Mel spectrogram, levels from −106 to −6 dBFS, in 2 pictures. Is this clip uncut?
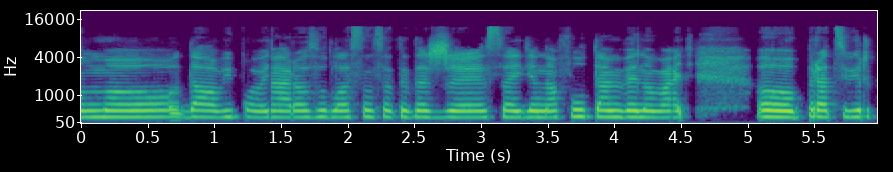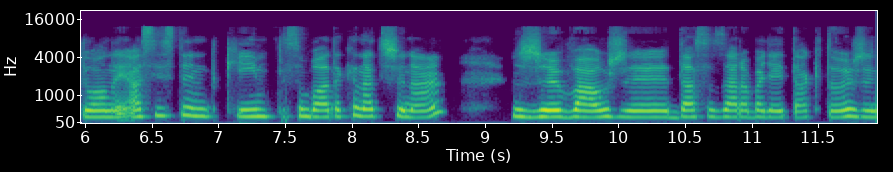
no; 2 cuts; at 1.5 s, 7.5 s

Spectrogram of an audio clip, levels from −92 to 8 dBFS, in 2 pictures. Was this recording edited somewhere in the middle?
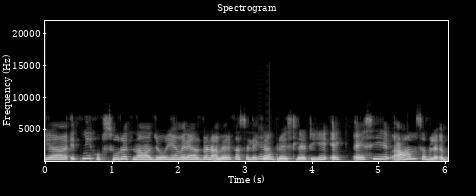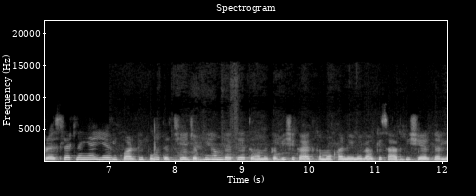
yes; 3 cuts; at 3.3 s, 7.0 s, 10.9 s

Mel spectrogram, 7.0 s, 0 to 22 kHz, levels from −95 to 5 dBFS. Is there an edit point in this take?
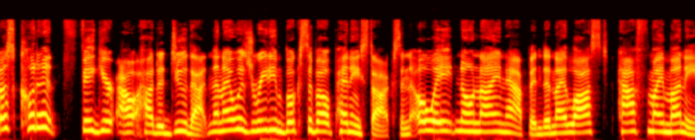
yes; 1 cut; at 6.1 s

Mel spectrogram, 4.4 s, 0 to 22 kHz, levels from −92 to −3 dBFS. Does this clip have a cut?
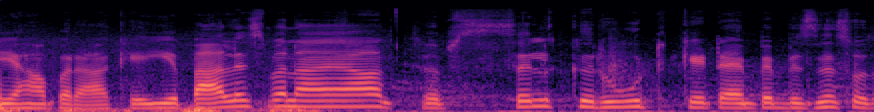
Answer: yes; 1 cut; at 2.0 s

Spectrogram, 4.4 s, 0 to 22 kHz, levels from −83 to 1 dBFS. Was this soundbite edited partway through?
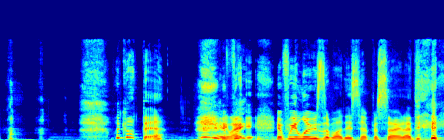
yes; 1 cut; at 1.8 s

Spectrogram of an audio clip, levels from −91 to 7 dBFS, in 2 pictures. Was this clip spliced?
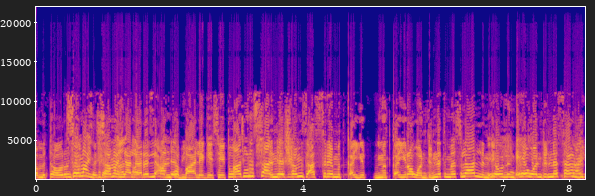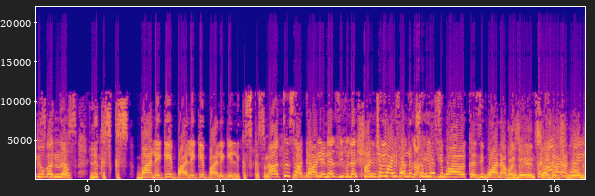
no; 0 cuts

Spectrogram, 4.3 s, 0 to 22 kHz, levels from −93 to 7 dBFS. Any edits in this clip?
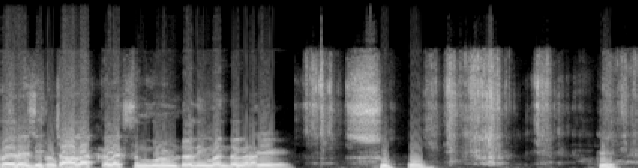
yes; 1 cut; at 2.0 s

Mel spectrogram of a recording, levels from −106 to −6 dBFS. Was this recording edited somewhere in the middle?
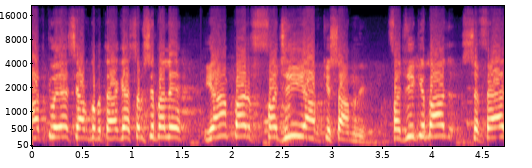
yes; 2 cuts; at 1.6 s, 3.4 s

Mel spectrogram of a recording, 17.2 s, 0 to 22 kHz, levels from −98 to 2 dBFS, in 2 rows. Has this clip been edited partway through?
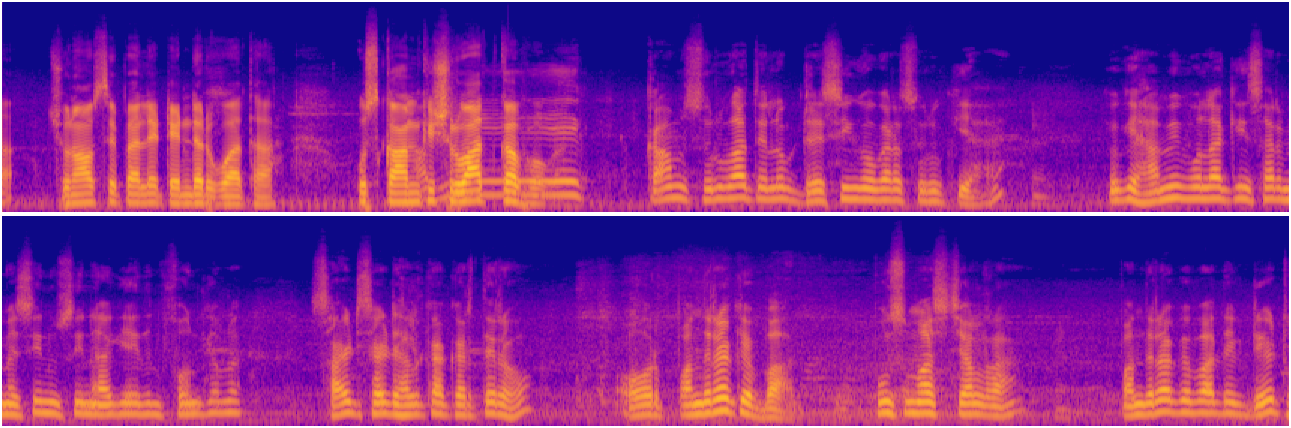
no; 0 cuts

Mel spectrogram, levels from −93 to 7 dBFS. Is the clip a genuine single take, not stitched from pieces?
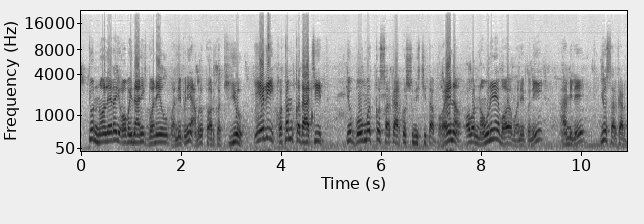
no; 1 cut; at 3.4 s

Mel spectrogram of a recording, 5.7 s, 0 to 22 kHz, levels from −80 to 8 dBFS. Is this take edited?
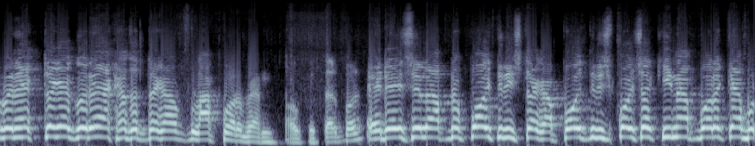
no; 0 cuts

